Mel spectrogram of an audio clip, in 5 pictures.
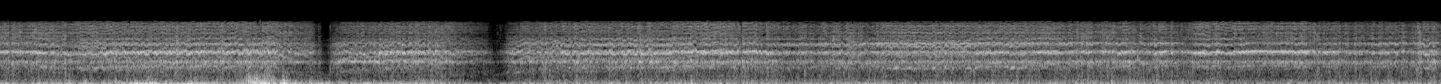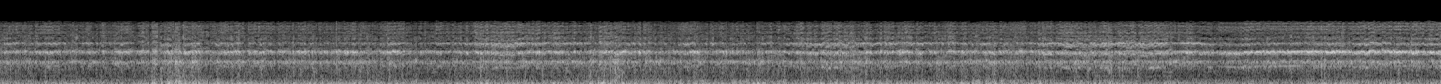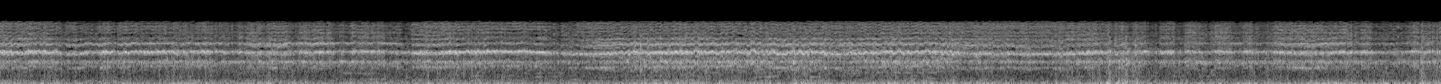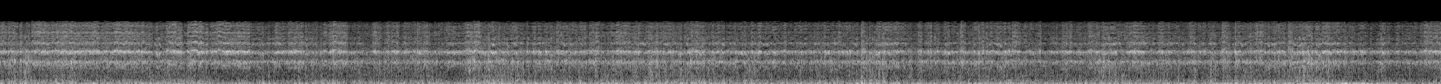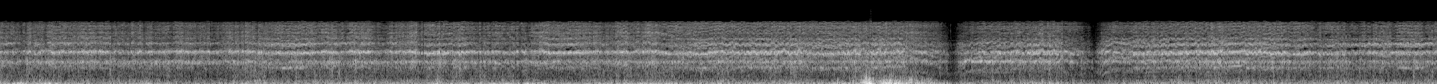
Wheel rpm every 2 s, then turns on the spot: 210, 140, 110, 200, 220, 230, 230, 230, 230, 230, 230, 230, 220, 220, 220, 230, 220, 210, 200, 200, 230, 230, 230, 230, 230, 230, 240, 230, 230, 230, 230, 230, 210, 140, 140, 200.
none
